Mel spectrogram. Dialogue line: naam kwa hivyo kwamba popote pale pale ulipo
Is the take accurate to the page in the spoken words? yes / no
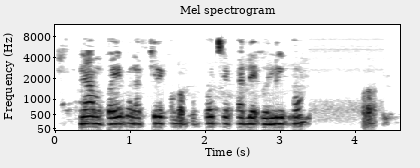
no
